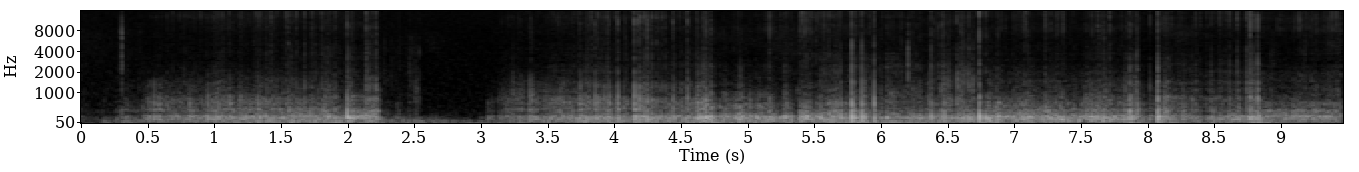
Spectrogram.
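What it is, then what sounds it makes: Foam microphone windscreen being scratched. Long glittery nails scratch the black foam windscreen on a white microphone, producing a dense, muffled scratching and rustling that is heavy in the lows around 200 Hz. The scratching drops off briefly for about a second, then resumes, steady with irregular louder swipes through the rest of the clip.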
